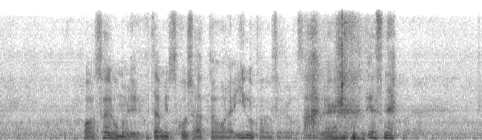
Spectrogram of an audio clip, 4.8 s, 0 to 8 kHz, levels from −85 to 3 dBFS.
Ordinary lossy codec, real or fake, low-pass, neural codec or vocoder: none; fake; 7.2 kHz; codec, 24 kHz, 0.9 kbps, WavTokenizer, small release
